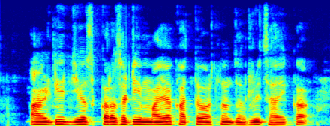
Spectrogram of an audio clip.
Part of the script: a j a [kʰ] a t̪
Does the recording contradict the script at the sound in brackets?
no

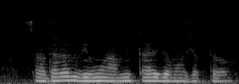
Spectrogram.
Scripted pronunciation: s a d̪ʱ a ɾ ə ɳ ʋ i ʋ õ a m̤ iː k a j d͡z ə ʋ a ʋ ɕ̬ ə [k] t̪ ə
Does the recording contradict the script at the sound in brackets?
no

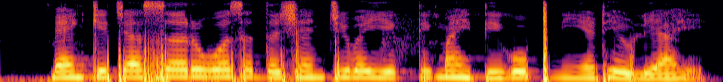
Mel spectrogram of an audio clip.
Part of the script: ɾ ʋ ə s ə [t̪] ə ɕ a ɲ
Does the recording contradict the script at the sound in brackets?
yes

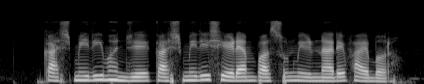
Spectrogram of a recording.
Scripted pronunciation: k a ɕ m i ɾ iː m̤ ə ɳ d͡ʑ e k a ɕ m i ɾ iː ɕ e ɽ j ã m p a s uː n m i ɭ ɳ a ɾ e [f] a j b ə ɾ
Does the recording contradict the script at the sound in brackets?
no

